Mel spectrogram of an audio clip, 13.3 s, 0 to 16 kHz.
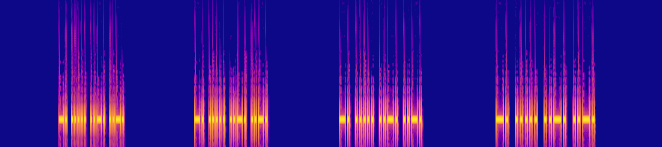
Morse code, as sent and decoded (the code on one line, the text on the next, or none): -. ..... ..-. ..-. / -. ..... ..-. ..-. / -. ..... ..-. ..-. / -. ..... ..-. ..-.
N5FF N5FF N5FF N5FF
